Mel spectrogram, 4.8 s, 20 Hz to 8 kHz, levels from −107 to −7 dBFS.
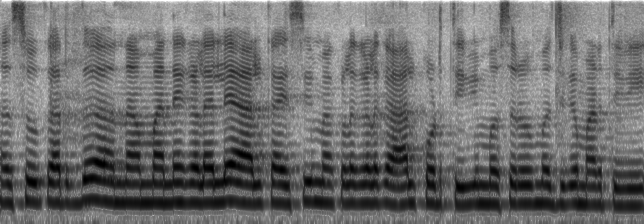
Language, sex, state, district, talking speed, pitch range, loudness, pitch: Kannada, female, Karnataka, Mysore, 150 wpm, 205-215 Hz, -14 LUFS, 210 Hz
